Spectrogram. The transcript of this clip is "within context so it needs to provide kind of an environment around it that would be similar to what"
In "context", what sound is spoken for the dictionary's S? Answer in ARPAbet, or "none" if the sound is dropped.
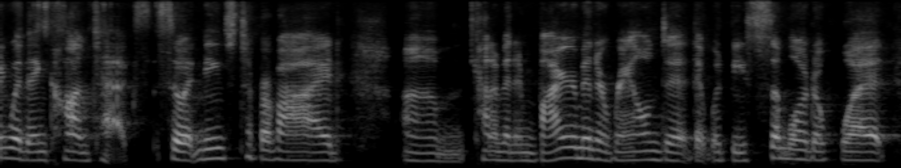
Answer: S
